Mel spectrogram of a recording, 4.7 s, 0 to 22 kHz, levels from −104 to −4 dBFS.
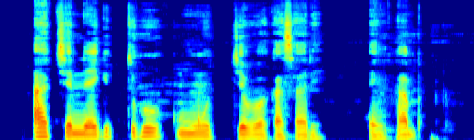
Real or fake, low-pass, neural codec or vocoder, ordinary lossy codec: real; none; none; none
